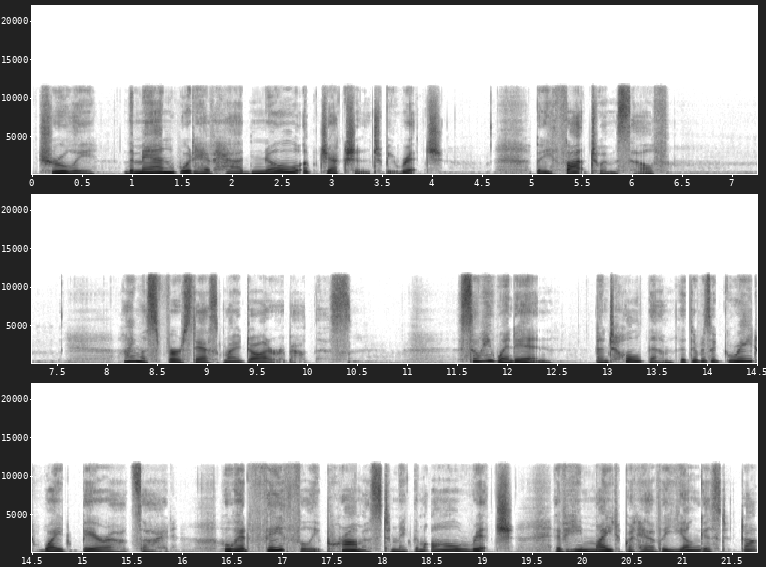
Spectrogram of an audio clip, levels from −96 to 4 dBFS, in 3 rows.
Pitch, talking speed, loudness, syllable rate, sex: 225 Hz, 155 wpm, -17 LUFS, 4.6 syllables/s, female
